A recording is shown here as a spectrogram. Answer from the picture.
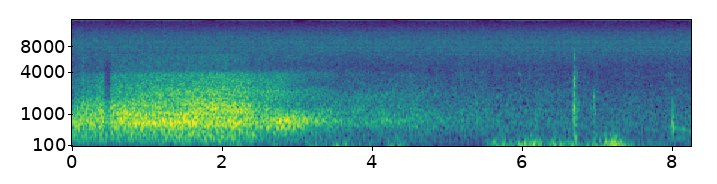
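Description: Wind on the camcorder microphone: a gust of noise swells and fades over the first few seconds, then low buffeting rumbles against the mic near the end.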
